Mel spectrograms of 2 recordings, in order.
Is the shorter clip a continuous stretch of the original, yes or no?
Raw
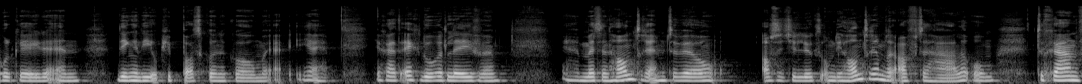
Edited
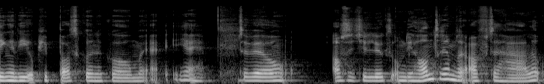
no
